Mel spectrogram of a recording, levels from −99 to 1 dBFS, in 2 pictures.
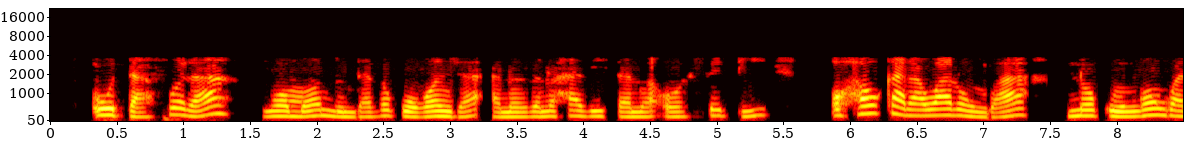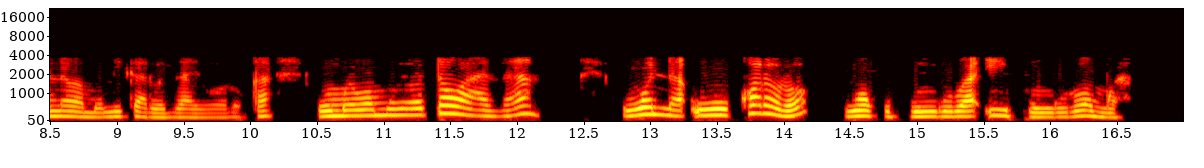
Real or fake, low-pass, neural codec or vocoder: real; 3.6 kHz; none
